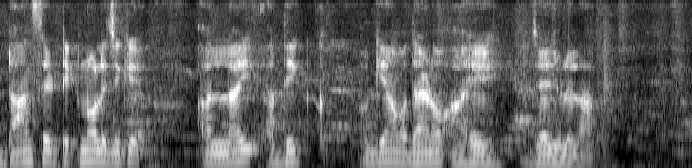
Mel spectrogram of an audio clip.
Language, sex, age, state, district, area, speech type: Sindhi, male, 30-45, Gujarat, Surat, urban, spontaneous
